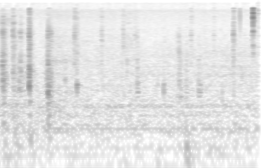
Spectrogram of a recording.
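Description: Keys clacking on a computer keyboard as a search for lifter is typed into automotive repair software, a brisk irregular burst of close taps with a few louder strikes.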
